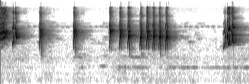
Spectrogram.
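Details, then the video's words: Sharp chips from a long-tailed shrike, played to stir a silent bird to sing: single high harsh notes spaced apart, then a quick burst of about eight chattering notes and one last rasp. "BURUNG CENDET GACOR DOR, pancingan ampuh cendet gak mau bunyi"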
